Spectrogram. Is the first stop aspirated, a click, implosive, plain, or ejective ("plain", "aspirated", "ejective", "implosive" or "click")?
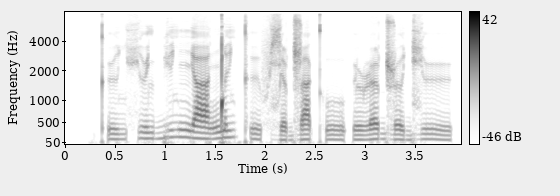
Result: ejective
